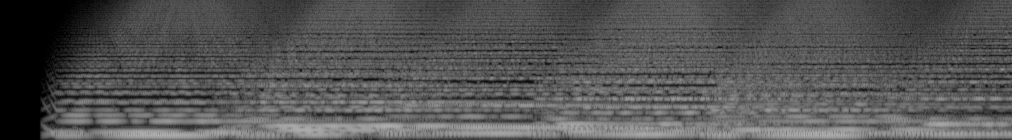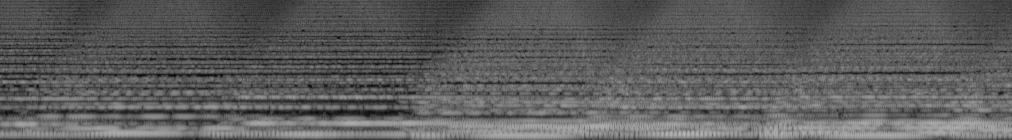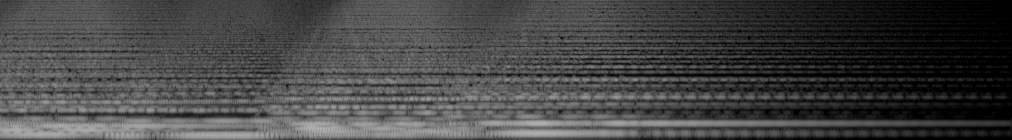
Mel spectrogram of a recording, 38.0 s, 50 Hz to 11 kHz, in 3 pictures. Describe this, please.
Ambient Chords 4
texture, pad, synthesizer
